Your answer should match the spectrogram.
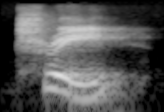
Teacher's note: the student was saying tree for 3, and the TH sound, in fact, does not exist in Creole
